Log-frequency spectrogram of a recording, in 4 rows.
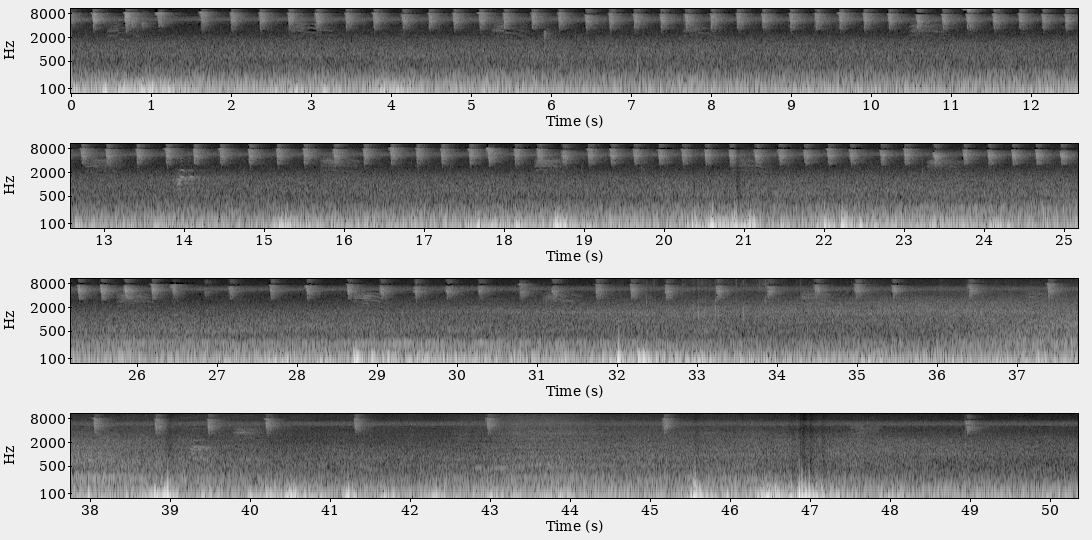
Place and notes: Geese, Fishing, Birds, Nature preserve.
IL, USA, 22 September 2010, 10:00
